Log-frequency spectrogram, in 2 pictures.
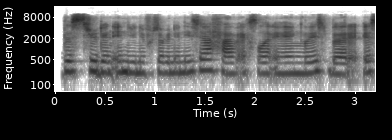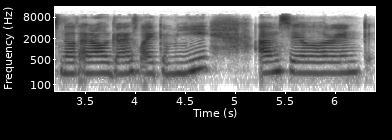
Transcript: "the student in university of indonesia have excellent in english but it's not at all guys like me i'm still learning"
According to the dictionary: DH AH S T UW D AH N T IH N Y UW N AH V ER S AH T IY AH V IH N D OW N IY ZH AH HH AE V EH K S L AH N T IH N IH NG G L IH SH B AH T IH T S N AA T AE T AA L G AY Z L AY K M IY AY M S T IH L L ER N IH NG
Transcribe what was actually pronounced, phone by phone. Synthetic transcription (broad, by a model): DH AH S T UW D AH N T IH N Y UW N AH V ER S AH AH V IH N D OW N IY SH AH HH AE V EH K S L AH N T IH N IH NG G L IH SH B AH T IH T S N AA T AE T AA L G AY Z L AY K M IY AY M S T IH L L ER N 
